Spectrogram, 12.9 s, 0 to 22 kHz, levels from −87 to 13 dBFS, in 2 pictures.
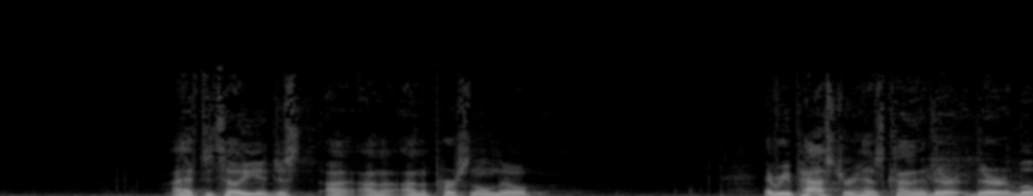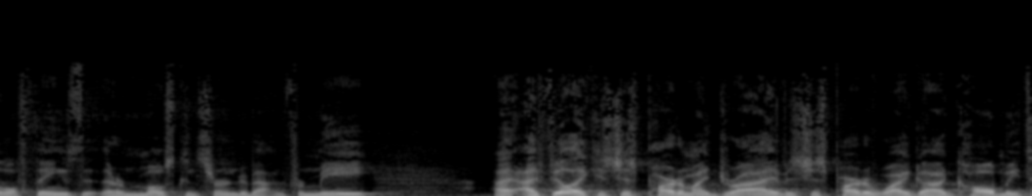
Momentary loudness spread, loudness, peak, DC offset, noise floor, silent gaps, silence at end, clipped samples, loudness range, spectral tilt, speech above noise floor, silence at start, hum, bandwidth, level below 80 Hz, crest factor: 10 LU; -31 LUFS; -12 dBFS; under 0.1%; -66 dBFS; none; 0 s; under 0.1%; 7 LU; -7.5 dB/octave; 37 dB; 1.05 s; none; 14 kHz; -64 dBFS; 20 dB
